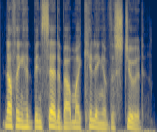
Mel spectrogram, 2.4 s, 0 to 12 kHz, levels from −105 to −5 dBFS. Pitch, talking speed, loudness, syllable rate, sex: 140 Hz, 255 wpm, -18 LUFS, 6.7 syllables/s, male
